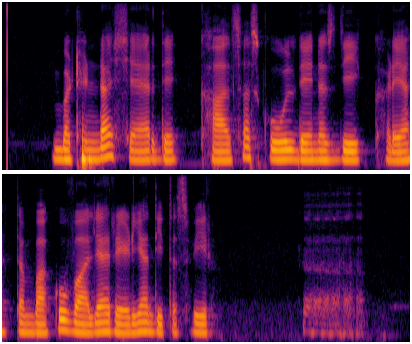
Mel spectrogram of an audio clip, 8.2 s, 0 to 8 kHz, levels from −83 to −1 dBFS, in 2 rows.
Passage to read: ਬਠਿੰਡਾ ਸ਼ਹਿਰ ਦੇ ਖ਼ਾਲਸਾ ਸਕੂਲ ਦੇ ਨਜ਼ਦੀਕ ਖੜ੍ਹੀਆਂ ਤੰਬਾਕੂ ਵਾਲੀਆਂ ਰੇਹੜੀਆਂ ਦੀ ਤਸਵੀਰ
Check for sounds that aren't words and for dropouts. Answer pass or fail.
fail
